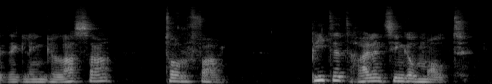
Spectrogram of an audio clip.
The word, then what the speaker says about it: Glenglassaugh: the gleamed Lhasa distillery I always thought it was think it is lingula so but then the guys at their distillery say is it now you pronounce it clink lhasa so now I know better they Glinka lhasa thoughtful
